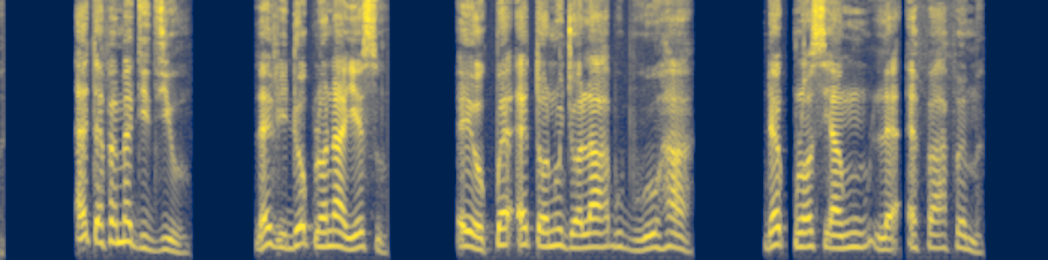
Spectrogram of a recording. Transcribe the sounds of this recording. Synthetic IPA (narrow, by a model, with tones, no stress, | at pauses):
ɛ˦t̪ɛ˨ɸɛ˦mɛ̃˦d̪i˨d̪i˨o̰˨ | le˦vi˨ɖo˦k͡plɔ̃˨˦nã˦je˦sṵ˨ | e˦je˦˨wo˨k͡pɛ˦ʔɛ˦t̪ɔ˦nũ˦d͡ʒɔ˨la˦bu˦bu˨wo˦ɦã˦˨ | ɖɛ˦k͡plɔ̃˦si˨a˨ŋũ˦lɛ˨ɛ˦ɸɛ˦a˨ɸɛ˦mɛ̃˨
